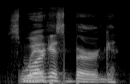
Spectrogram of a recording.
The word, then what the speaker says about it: Smorgasburg: We're going to head to the Los Angeles Smorgasbord Festival. – That is not how you say it. – I hate the word smorgasbord. – That's not what it's called. – It's the LA Smorgasbord. – Smorgasburg.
